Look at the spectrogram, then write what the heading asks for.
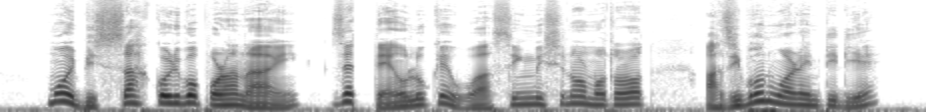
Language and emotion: Assamese, surprised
